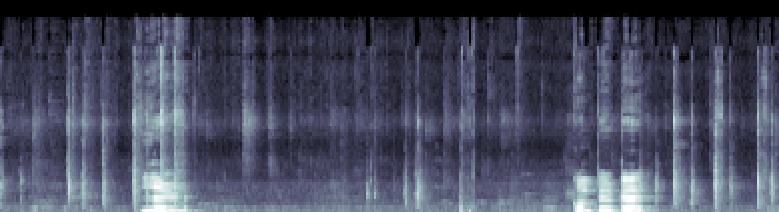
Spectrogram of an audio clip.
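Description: Quick bursts of clicking keystrokes on a computer keyboard, close and clear, scattered between two short stretches of someone speaking.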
